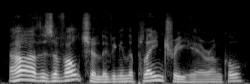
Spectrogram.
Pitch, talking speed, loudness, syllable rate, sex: 150 Hz, 265 wpm, -18 LUFS, 7.8 syllables/s, male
